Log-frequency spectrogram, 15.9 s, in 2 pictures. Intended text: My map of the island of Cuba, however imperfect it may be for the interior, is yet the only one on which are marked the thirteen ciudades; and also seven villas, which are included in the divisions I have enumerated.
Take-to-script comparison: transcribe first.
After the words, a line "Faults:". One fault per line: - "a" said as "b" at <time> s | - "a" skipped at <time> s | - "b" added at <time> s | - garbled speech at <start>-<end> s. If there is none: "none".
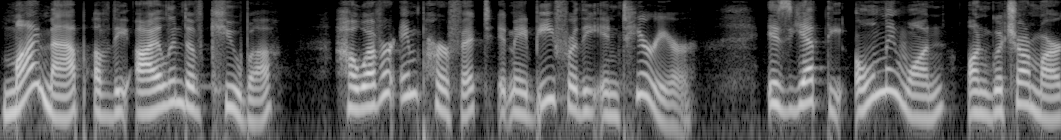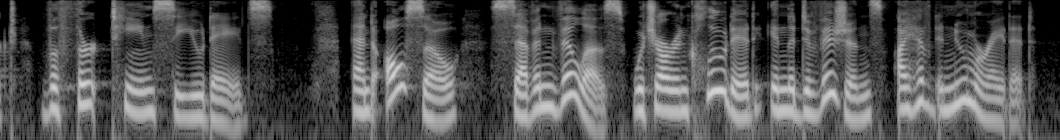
My map of the island of Cuba, however imperfect it may be for the interior, is yet the only one on which are marked the thirteen ciudades; and also seven villas, which are included in the divisions I have enumerated.
Faults:
none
